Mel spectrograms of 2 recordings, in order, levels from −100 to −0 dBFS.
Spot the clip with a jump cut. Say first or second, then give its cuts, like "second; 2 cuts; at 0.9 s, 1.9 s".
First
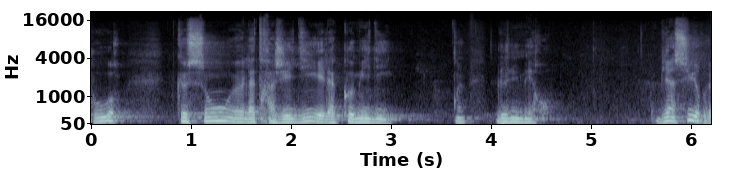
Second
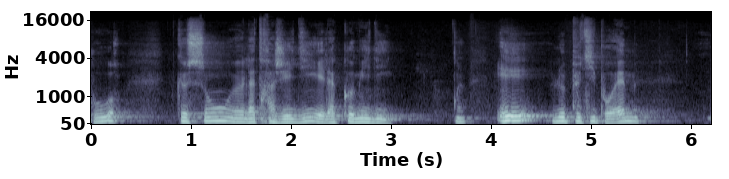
first; 1 cut; at 3.9 s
